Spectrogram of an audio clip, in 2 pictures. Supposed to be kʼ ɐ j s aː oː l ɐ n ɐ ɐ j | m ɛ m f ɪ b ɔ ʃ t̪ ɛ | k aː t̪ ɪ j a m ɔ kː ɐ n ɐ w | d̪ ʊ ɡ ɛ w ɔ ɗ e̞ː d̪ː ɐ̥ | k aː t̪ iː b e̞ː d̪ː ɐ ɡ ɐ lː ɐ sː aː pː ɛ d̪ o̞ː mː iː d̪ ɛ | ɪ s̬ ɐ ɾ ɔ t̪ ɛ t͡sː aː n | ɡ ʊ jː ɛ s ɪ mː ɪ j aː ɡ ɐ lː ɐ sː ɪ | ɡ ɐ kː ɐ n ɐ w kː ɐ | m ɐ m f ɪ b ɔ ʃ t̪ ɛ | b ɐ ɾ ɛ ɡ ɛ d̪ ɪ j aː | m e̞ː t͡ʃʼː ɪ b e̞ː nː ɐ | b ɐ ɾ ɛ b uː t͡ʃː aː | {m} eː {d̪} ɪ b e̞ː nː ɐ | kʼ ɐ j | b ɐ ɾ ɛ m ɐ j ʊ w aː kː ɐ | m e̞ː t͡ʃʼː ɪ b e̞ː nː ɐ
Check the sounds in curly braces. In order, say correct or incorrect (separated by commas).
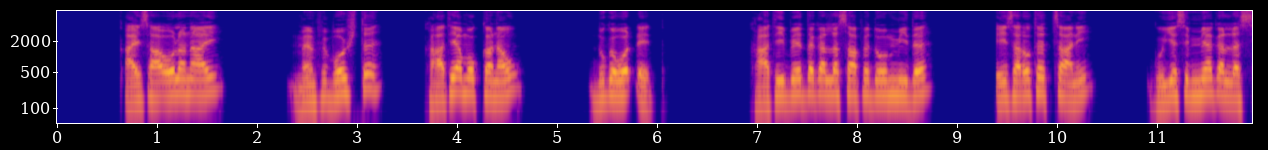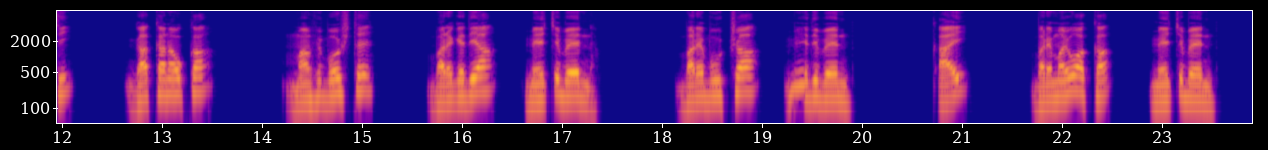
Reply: correct, correct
